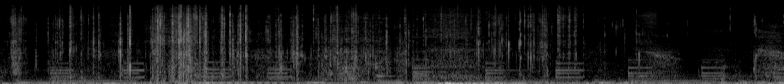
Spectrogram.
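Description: A deck of trading cards is slid into a crinkly paper sleeve, giving dense close crackling and rustling throughout, with a louder crinkle midway and musical tones underneath.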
